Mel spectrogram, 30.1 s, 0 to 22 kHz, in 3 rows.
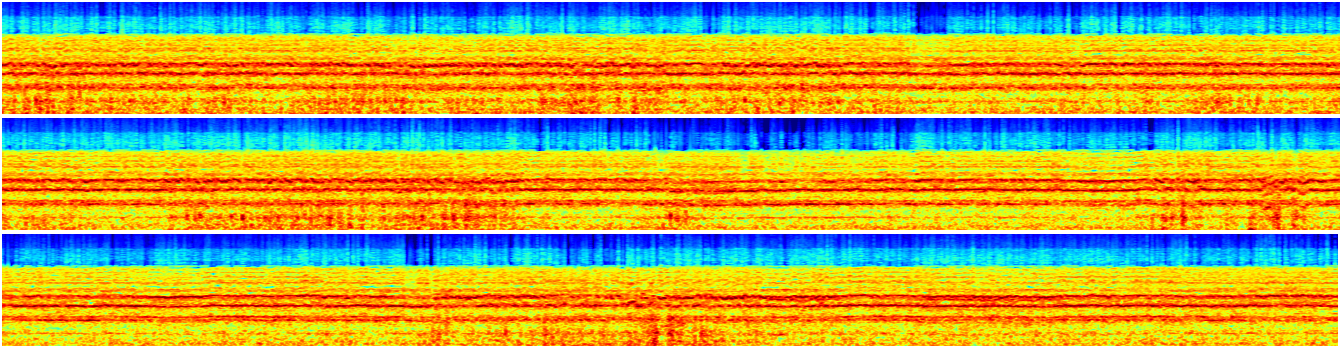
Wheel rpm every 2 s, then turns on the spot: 230, 230, 230, 230, 230, 230, 230, 230, 230, 220, 230, 230, 220, 220, 230.
none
